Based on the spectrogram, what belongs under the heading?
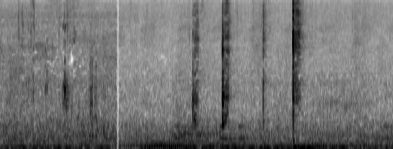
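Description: A person chewing a mouthful of Maggi instant noodles close to the microphone, with a few sharp wet smacks and clicks of the mouth, the sharpest near the end.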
